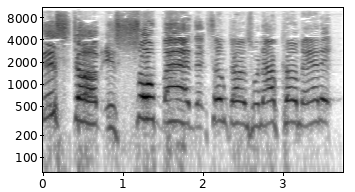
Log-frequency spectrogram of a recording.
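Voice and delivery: loud, high preaching shout, slowing on the big lines; fiery preaching. Acted. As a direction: hammer home how bad the trash is. Preaching about Haiti trash.

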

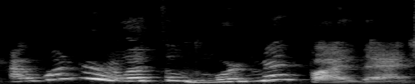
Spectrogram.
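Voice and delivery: high musing voice of a pondering woman. Retold or imitated. Woman pondering the Lord's meaning, high and musing. Character's inner thought voiced.

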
